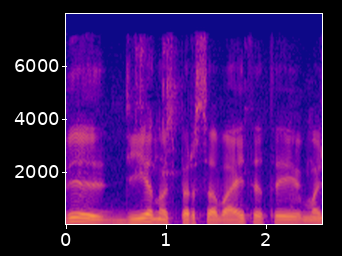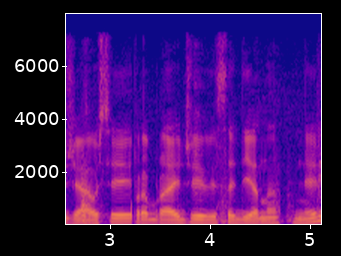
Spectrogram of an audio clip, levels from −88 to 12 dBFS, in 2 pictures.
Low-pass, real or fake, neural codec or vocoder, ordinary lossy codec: 7.2 kHz; real; none; MP3, 64 kbps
